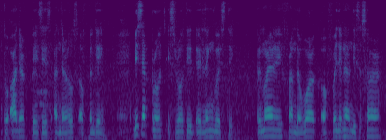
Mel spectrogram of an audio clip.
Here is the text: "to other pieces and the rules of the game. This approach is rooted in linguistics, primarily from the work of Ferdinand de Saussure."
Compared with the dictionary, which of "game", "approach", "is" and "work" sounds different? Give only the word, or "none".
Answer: is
